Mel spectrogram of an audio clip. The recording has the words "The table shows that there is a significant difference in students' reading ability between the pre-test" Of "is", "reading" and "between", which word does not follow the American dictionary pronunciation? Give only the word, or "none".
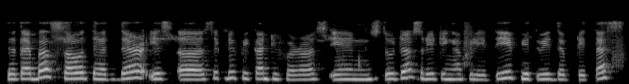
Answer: is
